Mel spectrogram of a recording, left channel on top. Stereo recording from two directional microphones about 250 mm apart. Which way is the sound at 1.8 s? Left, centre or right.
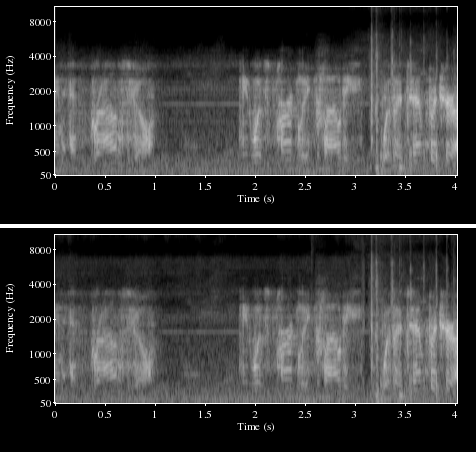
Left.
